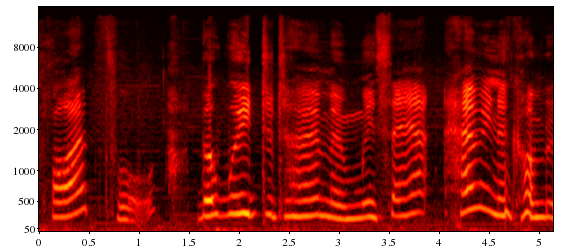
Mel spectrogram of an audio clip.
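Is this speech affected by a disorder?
Yes: athetoid cerebral palsy; athetoid cerebral palsy, from birth, wheelchair; voice slightly affected.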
